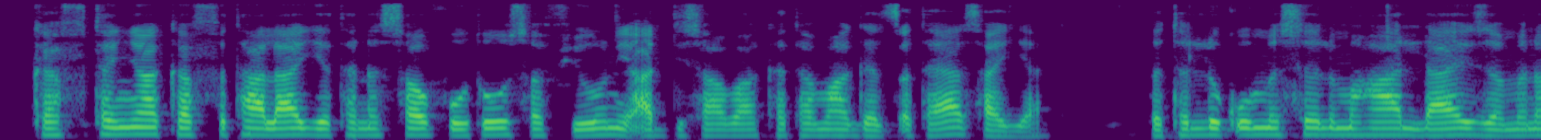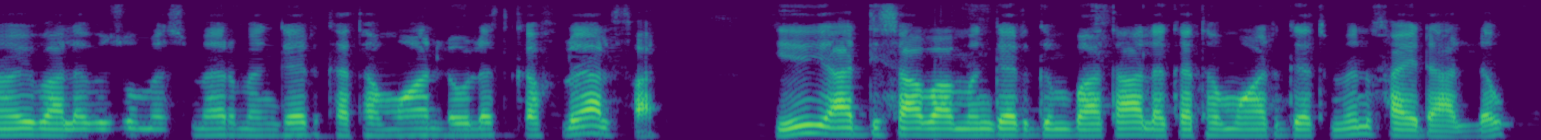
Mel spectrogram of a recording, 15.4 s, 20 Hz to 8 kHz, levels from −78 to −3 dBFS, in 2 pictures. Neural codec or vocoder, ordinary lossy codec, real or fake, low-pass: none; MP3, 48 kbps; real; 7.2 kHz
